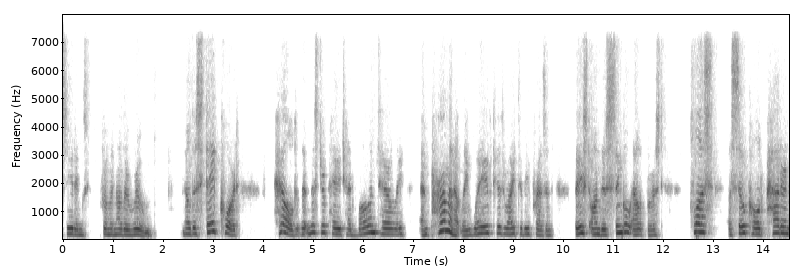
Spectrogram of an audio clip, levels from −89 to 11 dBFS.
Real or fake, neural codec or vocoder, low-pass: real; none; 7.2 kHz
